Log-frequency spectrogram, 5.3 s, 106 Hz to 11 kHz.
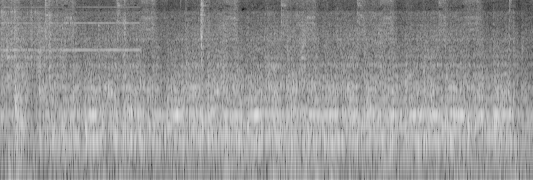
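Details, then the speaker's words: Leyland/Austin/BMC FG COE truck (owner thinks Austin), plug gaps just opened: engine cranks with uneven puffs and odd weak catches, never running up; two cylinders dead from stuck valves, pumping oil out, though oil pressure present. "It's very much trying, but it is, 2 cylinders are not helping, so that's great."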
